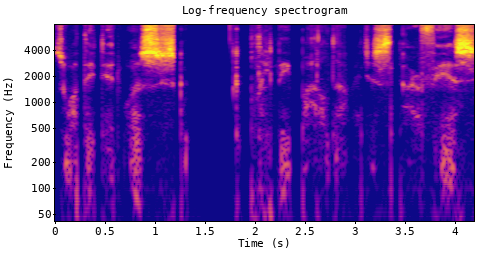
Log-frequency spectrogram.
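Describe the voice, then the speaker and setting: Someone whispers at a moderate pace. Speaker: toy collector YouTuber. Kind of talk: whispered ASMR show-and-tell. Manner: whispering; halting with fillers.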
